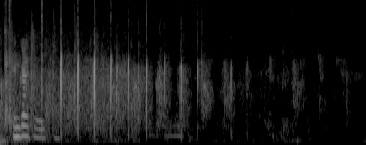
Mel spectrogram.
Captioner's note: all applauding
